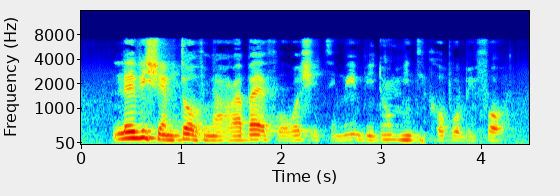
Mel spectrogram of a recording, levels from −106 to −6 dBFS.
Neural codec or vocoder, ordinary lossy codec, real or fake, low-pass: codec, 16 kHz, 2 kbps, X-Codec, WavLM features, trained on Multilingual LibriSpeech; none; fake; 7.2 kHz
